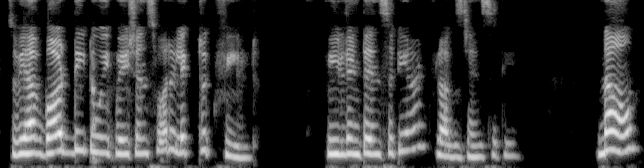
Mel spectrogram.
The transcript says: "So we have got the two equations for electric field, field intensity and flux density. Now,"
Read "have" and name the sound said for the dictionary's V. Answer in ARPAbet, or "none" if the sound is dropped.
V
